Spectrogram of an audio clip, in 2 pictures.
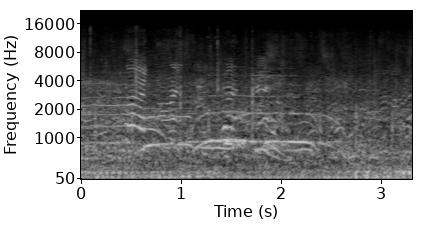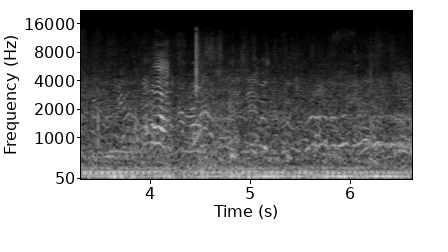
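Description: Many runners' feet patter on the pavement.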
